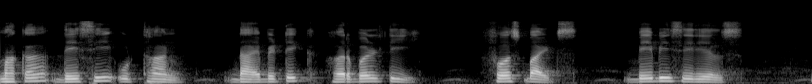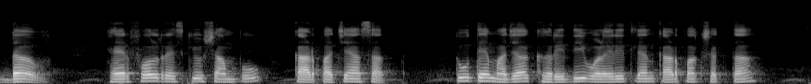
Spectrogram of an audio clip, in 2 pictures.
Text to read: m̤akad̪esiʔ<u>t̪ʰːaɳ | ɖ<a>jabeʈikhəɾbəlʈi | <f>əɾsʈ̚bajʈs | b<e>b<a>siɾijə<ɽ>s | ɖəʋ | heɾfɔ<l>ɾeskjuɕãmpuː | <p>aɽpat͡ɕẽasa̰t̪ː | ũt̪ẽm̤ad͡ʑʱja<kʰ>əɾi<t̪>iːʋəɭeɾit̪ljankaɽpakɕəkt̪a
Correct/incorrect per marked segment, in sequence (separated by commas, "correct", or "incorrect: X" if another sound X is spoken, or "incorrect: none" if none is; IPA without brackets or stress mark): correct, correct, correct, correct, incorrect: i, incorrect: l, correct, incorrect: k, correct, incorrect: d̪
